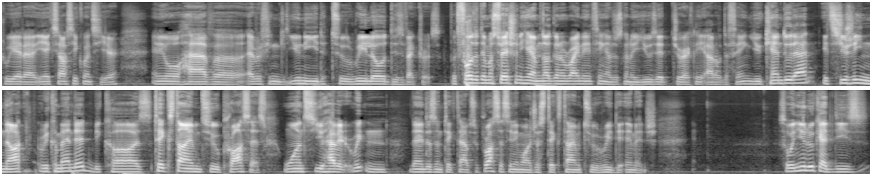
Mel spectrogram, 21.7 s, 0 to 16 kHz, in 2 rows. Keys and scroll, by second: 5.0 Delete, 10.9 Delete.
